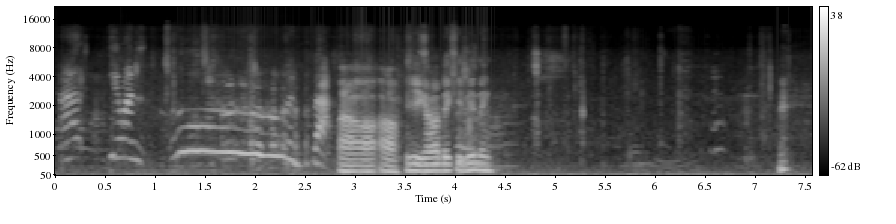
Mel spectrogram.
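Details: Baby camel being fed at Safari World gives loud, deep, buzzy groaning bellows in several drawn-out bursts, preceded by people talking and a child's voice, with chatter continuing quietly afterward.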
